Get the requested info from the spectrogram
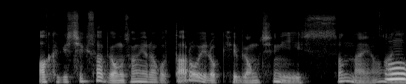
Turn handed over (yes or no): yes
